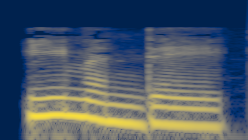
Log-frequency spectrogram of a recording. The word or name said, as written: emendator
